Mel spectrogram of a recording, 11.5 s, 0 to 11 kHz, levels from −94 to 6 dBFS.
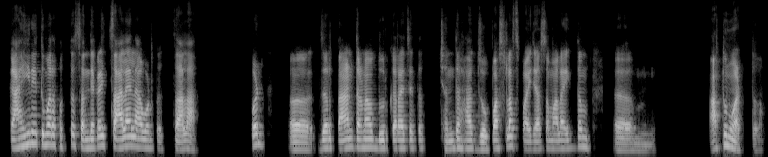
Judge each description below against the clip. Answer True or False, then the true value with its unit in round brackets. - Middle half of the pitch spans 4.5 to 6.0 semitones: False (3.6 semitones)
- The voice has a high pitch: False (135 Hz)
